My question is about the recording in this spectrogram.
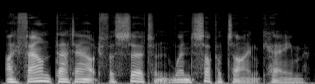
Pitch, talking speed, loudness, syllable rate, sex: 105 Hz, 190 wpm, -20 LUFS, 4.0 syllables/s, male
